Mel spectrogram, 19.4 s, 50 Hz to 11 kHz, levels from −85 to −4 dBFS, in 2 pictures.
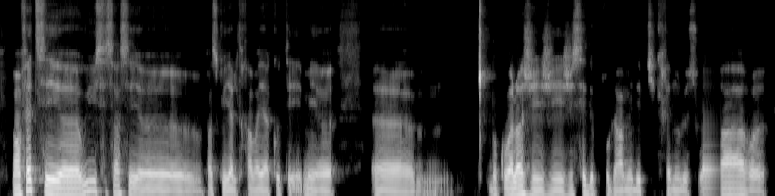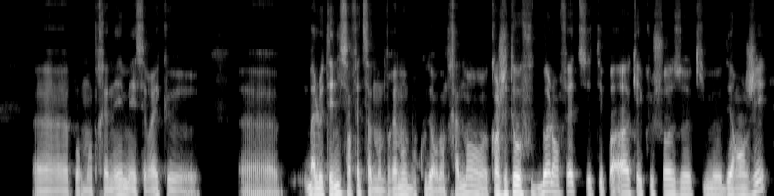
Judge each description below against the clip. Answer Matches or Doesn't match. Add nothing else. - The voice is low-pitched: Matches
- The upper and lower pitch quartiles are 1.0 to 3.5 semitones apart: Doesn't match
